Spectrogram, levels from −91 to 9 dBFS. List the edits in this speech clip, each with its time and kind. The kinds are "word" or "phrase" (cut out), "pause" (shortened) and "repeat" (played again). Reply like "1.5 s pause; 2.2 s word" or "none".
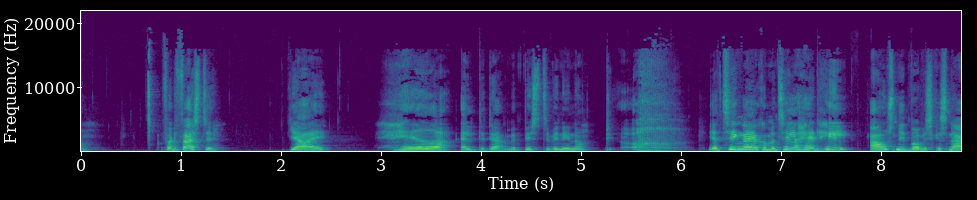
none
